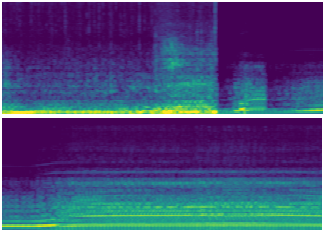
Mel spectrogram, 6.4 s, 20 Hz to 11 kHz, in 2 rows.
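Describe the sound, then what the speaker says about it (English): F1 car engine in the PUBG Mobile video game, a loud revving drone that cuts out abruptly, then settles back into a steady, rising engine tone that holds on to the end, with no voices. "He takes some eliminations with the F1 car, and he is able to complete it graciously."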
